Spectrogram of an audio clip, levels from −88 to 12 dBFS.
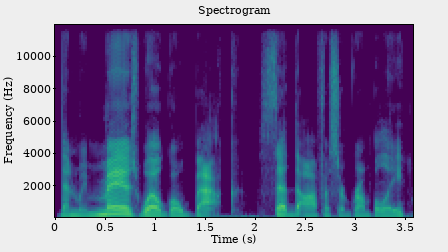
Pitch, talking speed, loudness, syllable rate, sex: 160 Hz, 185 wpm, -20 LUFS, 4.7 syllables/s, female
